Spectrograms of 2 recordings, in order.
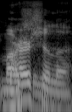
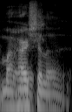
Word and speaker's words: Mahershala: Mahershala. Mahershala.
